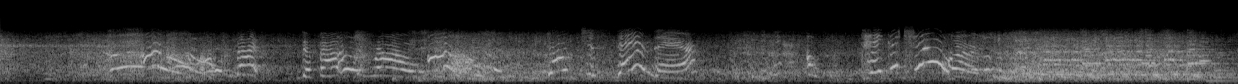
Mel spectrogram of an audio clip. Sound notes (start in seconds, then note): 1.1 gasps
